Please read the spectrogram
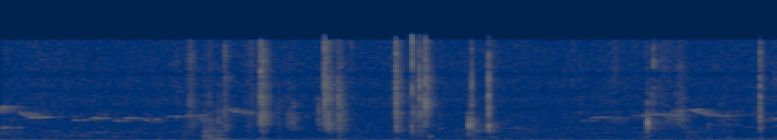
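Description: Faint, scattered light clicks and taps, about half a dozen in the middle of the stretch, with a few faint bird chirps near the start and near the end.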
